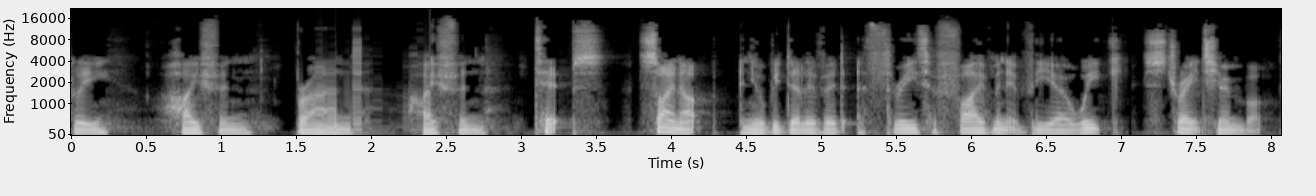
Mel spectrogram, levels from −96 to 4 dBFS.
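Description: From 1.63 to 2.39 s the speech turns into a rigid, metallic buzz pinned at 93.8 Hz while still roughly tracking the words. This is robotic sound from repeated short buffers, likely caused by audio arriving too seldom, so a slice of about 10.7 ms was replayed over and over in place of most of the real audio.

At 6.40 s and again at 7.65 s the audio lurches forward. These are compressed frames skipped, with the decoder jumping past whole 23.2 ms frames: about two frames (roughly 50 ms) at the first point and about three (roughly 70 ms) at the second.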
